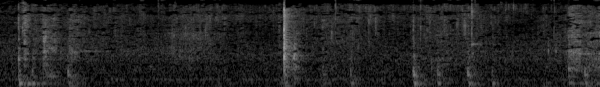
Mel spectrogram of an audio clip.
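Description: Metal spoon stirring boiled chickpeas through a thick masala in a metal kadhai: soft moist stirring with scattered clacks of the spoon against the pan, the sharpest about three seconds in.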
